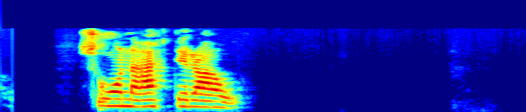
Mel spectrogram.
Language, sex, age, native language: Icelandic, male, 8, Icelandic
